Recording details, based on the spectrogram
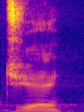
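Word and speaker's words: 亅: 下一个字念成绝，它是倒挂的钩，像一个钩子一样倒挂。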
